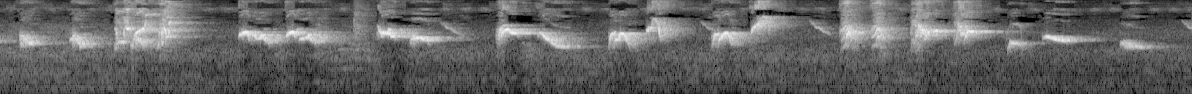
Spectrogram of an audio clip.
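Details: Greater green leafbird giving continuous 'gacor ngebren' song: a steady stream of bright, varied whistled phrases, many rising then falling, delivered almost without pause, with a soft background hum.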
